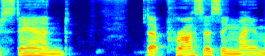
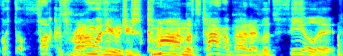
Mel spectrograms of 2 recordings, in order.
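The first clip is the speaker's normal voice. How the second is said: exasperated plea; 7 semitones higher than usual. Retold or imitated. Daughter to avoidant parents, a frustrated higher-pitched outburst. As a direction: push them to open up, fed up. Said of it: "I'm just like".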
